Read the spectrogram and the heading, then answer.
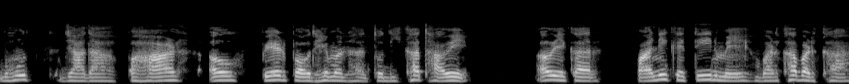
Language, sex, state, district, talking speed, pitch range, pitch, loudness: Chhattisgarhi, male, Chhattisgarh, Jashpur, 115 wpm, 170-195 Hz, 175 Hz, -19 LUFS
